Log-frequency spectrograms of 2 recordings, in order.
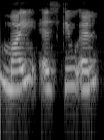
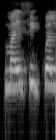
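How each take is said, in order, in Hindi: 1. SQL को तीन अलग-अलग अक्षरों के रूप में बोला जाता है। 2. SQL को शब्द "सीक्वल" के रूप में बोला जाता है। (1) "इसको हम माई एसक्यूएल प्रोनाउंस करते हैं" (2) "माई सीक्वल नहीं कहते"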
